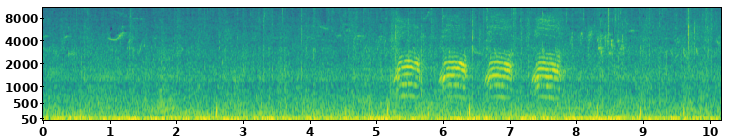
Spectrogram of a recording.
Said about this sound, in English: There's lots of birds coming out of the hedgerow.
